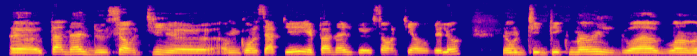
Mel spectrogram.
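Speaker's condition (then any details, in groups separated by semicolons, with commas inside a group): Dystonia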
